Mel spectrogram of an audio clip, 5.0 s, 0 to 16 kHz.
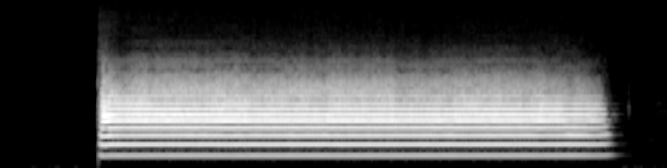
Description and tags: Trumpet - Gsharp3
Part of the Good-sounds dataset of monophonic instrumental sounds.
instrument::trumpet
note::Gsharp
octave::3
midi note::44
good-sounds-id::2825
Gsharp3, single-note, neumann-U87, good-sounds, multisample, trumpet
